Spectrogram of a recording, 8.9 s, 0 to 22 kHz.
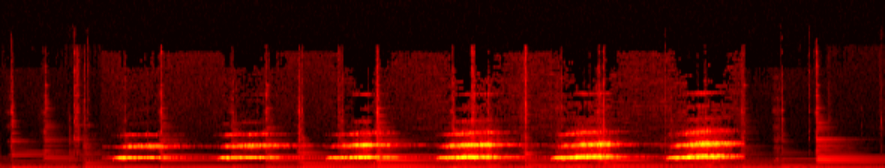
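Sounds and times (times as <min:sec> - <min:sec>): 
male kiwi calling at night in a forest: 0:01.2 - 0:07.4
male kiwi giving shrill rising whistles: 0:01.2 - 0:07.4.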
